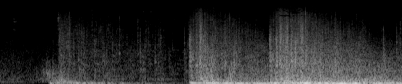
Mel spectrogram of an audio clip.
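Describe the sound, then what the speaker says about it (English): A gunpowder keg explodes aboard a ship in the pirate video game Sea of Thieves: a soft thud first, then a loud, deep booming blast that rumbles on to the end, with no voices. "Okay, I'm just gonna blow a keg."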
